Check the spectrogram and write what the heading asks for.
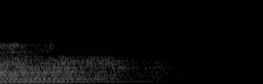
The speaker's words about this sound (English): Plane going overhead.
